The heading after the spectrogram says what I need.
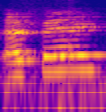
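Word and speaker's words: épée: a EP I'm sorry is it pronounced epe yeah you fight you fight Rapier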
